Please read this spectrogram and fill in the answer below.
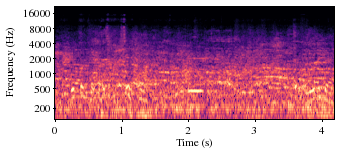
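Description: Speech: a man talking, over the background chatter of diners in a busy coffee shop.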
